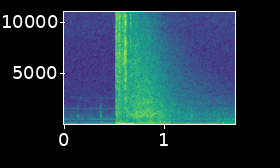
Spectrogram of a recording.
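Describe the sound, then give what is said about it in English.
A single loud shotgun blast cracks out suddenly, sharp and booming, then rings off in a long fading tail against a low steady background hum. “a shotgun blast as loud as an explosion.”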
